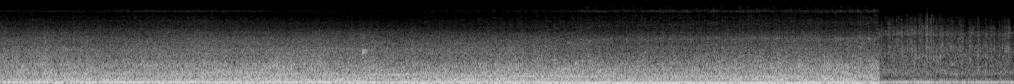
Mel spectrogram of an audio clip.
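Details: Historic armoured vehicle being readied for AusArmourfest, started for a test drive: deep, heavy, steady idle with an even low beat and no misses or knocks; it runs like a charm.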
